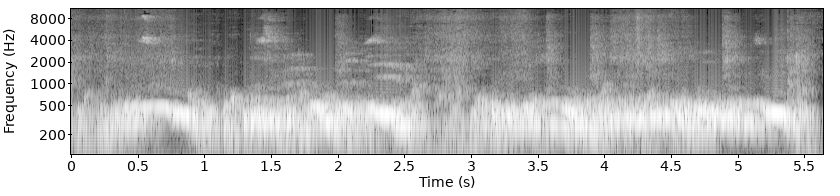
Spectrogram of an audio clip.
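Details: Pigeon cooing: soft, low, rolling coos follow one another almost without pause over five seconds, with faint higher chirps now and then.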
